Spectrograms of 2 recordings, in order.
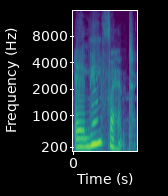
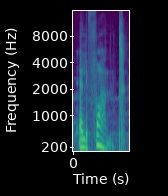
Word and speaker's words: elephant: it's not Fant it's not elepant it's elephant elephant all right got it now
